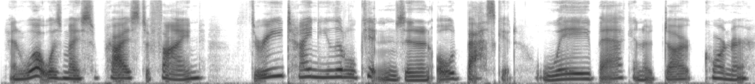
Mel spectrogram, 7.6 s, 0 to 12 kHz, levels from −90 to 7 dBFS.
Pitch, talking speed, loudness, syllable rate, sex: 235 Hz, 165 wpm, -20 LUFS, 4.1 syllables/s, female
